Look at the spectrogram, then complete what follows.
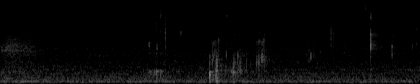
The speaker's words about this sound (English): Just getting a drink of water here.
